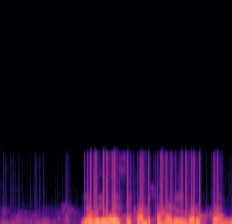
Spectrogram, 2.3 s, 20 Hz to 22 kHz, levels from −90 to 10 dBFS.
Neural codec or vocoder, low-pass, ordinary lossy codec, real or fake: none; 7.2 kHz; MP3, 64 kbps; real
